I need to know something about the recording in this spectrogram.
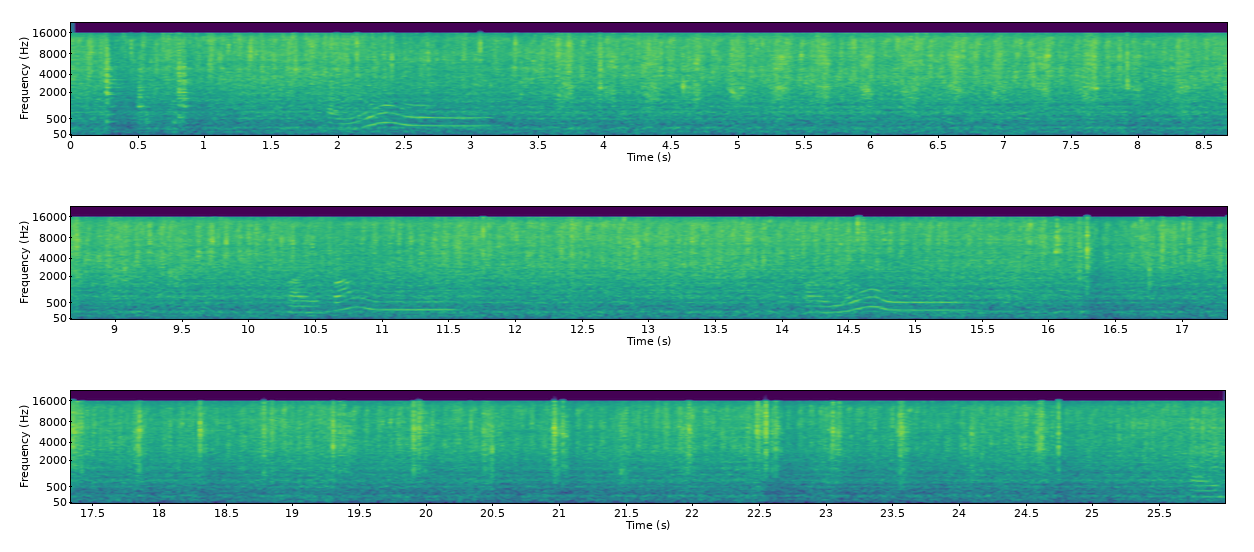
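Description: Sliced summer squash sizzling steadily in a stainless steel saucepan on a gas burner, with many small crackles.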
